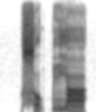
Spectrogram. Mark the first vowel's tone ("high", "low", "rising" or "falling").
low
